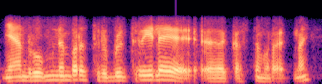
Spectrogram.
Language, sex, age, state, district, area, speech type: Malayalam, male, 18-30, Kerala, Idukki, rural, conversation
